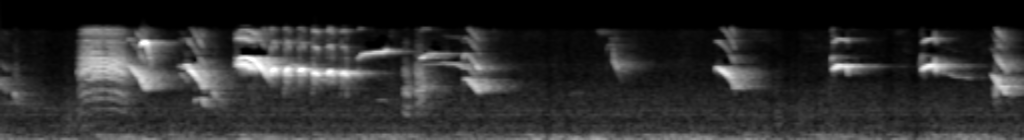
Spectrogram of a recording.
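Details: Loud pássaro preto song: an opening cluster of rich whistles and harsh buzzy notes, followed by spaced single whistled notes, some rising and some falling, about three a second.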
